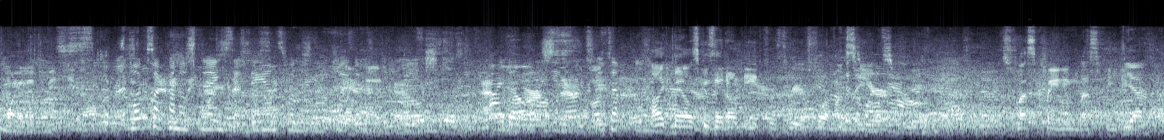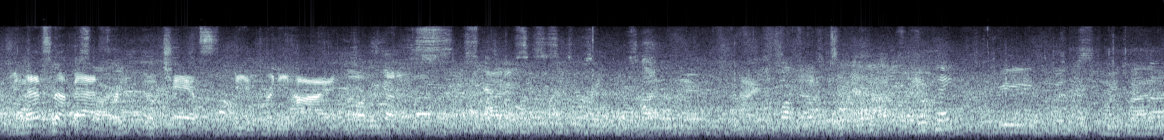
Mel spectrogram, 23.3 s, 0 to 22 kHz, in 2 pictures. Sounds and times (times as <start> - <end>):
Speech: 0.0 - 9.4, 10.0 - 23.2
Inside, public space: 0.0 - 23.2.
